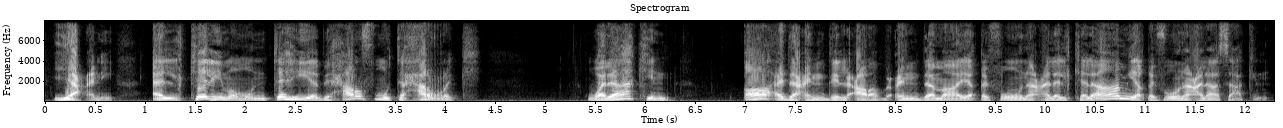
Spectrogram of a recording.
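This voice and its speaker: A man with an Iraqi accent teaching the rules of Quran recitation, explaining step by step and drawing out the example sounds. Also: medium pitch. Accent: Iraqi Arabic. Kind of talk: religious lesson on recitation rules.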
